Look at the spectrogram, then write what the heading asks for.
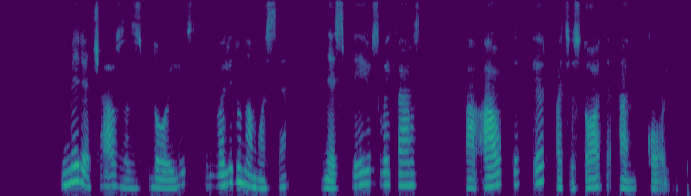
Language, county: Lithuanian, Panevėžys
